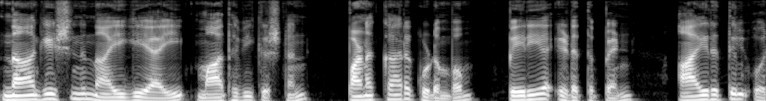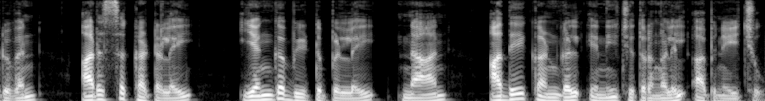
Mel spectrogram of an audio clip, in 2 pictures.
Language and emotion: Malayalam, neutral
